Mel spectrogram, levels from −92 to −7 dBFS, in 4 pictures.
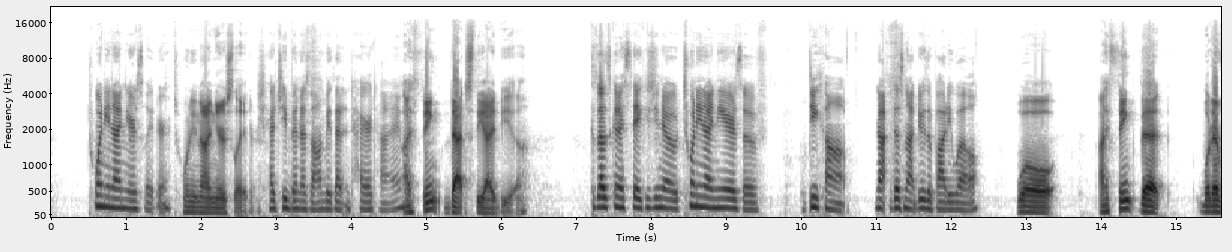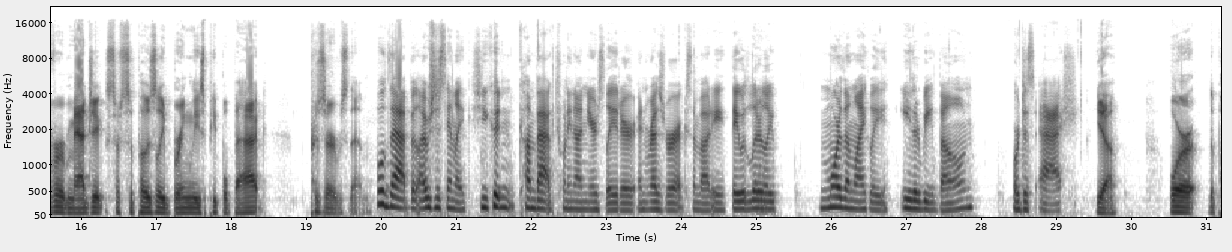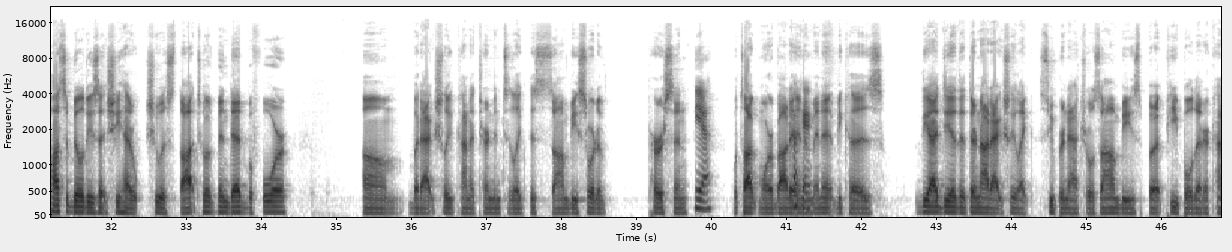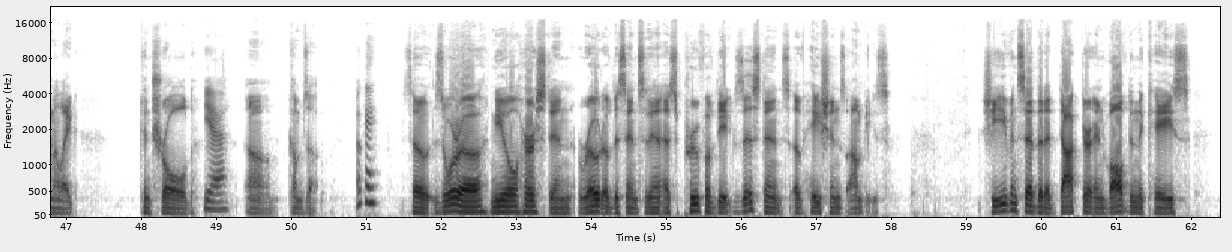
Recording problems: none

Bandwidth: 17 kHz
